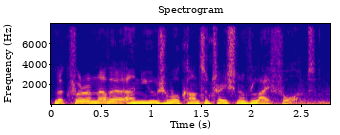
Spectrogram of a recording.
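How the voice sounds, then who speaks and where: The lead actor in a fan audio drama plays a learned, calmly authoritative male scientist who travels through time. He speaks in a measured, deliberate way with formal phrasing and a decisive mood, lightly acted and a little high-pitched. Music runs under the dialogue, with slight background noise.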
